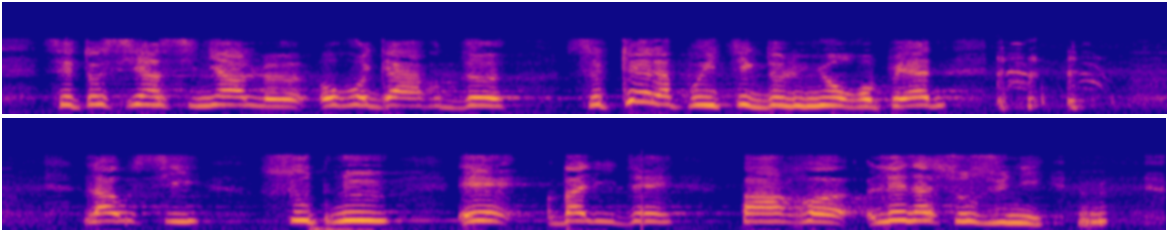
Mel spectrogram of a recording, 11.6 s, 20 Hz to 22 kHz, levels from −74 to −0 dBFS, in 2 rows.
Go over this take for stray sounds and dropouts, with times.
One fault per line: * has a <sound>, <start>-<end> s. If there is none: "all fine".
* has a cough, 5.0-6.0 s
* has a laugh, 11.2-11.4 s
